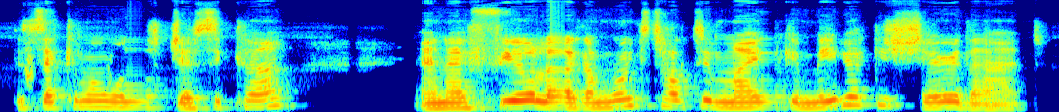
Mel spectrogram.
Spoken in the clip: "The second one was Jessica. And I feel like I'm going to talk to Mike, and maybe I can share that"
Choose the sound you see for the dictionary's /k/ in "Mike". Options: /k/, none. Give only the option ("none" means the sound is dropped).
/k/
